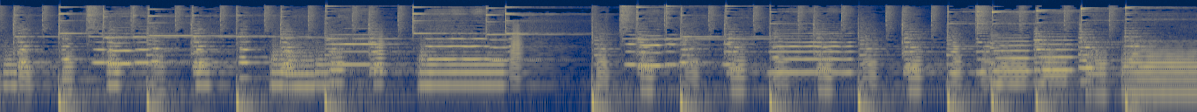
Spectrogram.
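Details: A cheerful chiming, tinkling tune with bell-like notes and brief pauses, music only.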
